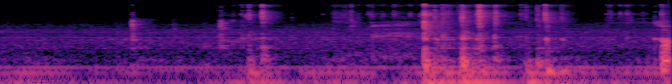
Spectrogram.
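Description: Rapid clicking keystrokes on a computer keyboard come in uneven bursts, near and fairly quiet, with short pauses between runs and no voices.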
